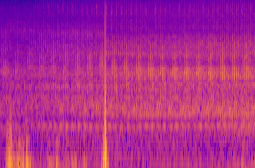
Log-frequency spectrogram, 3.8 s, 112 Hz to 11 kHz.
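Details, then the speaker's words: Lexus IS300 at idle, no codes, runs fine: loose, irregular heavy low thumps a bit over once a second, seemingly from the front of the engine; owner vaguely suspects VVTi but unsure, cause unknown. "I mean, she runs great, but there's a pretty crappy noise coming from the engine, and I have no idea what it"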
